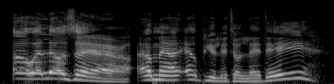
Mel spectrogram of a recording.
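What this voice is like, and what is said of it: Put-on character accent. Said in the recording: “How long is it going to be till we find out he's actually Cockney and this is all an act? ... I will do this accent for as long as my throat can take it ... I'm living for this voice”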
